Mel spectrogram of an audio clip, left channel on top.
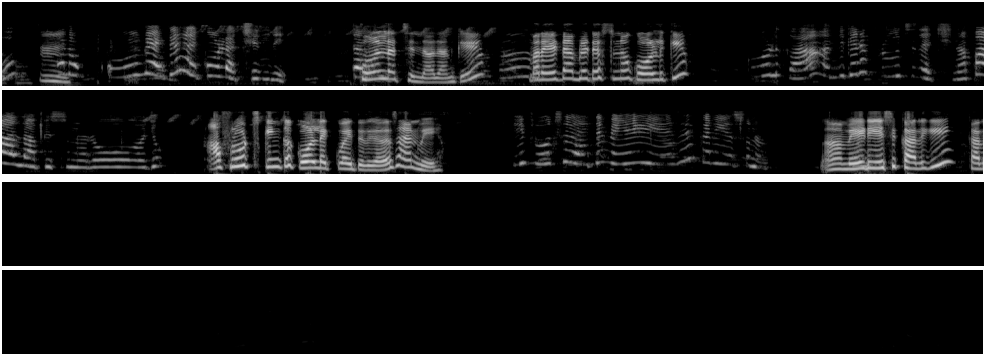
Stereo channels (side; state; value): right; silent; 61 dB below the other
